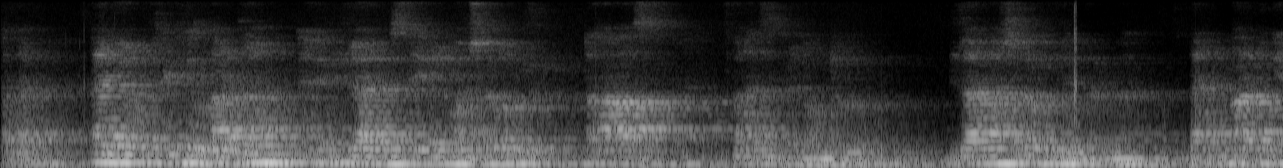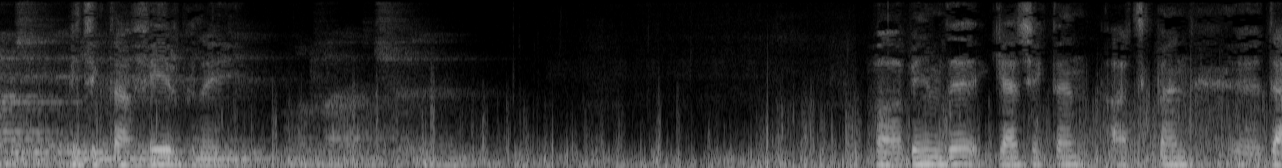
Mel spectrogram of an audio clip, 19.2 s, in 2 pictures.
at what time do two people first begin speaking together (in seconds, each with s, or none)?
10.1 s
